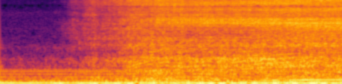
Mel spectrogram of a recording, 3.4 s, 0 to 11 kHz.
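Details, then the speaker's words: Union Pacific 762 GP35 N scale locomotive, possibly Kato or Atlas, on a running test: soft, steady whir building as it moves, no grinding or clicking; runs quiet and normal. "is it going to be a runner though oh my yes isn't how quiet that"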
